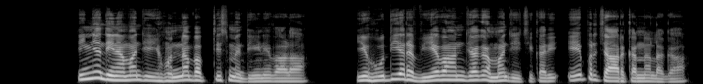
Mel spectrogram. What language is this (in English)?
Gaddi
